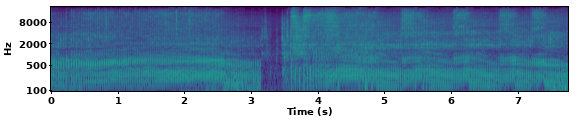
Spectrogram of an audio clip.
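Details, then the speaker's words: 1970s motorcycle found in the woods with a replacement engine, just got spark after wiring fixes: small single revving up and down with a brief stumble and near cut-out; running rough, cause unknown. "okay yeah there's definitely something wrong with it"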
